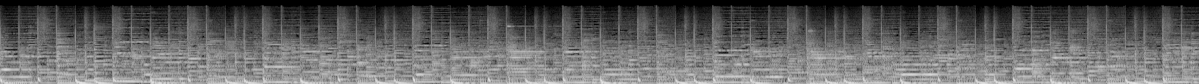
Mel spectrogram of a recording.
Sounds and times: drum 0:00.8 - 0:11.7

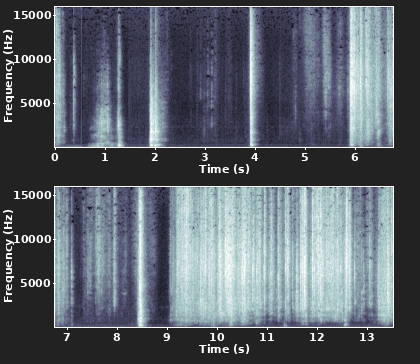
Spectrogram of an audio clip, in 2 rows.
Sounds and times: rummaging through drawers and papers 0:00.0 - 0:01.4
rummaging through drawers and papers 0:04.7 - 0:13.5

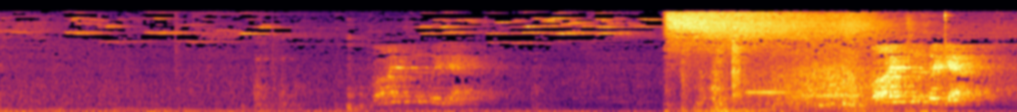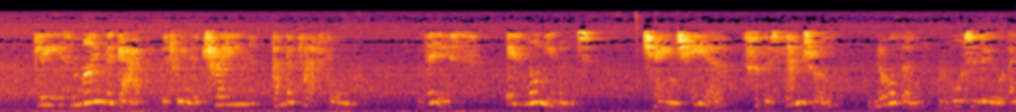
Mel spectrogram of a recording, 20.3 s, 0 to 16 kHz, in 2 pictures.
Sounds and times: Train 0:00.0 - 0:20.3
Announcement 0:03.7 - 0:04.9
Doors 0:06.6 - 0:12.2
Announcement 0:07.4 - 0:20.3

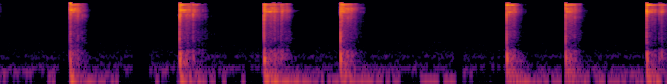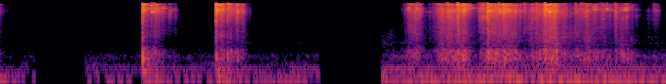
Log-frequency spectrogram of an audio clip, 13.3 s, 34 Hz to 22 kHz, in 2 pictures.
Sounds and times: Dropping small and large amounts of coins into a pile of coins 0:10.8 - 0:13.3

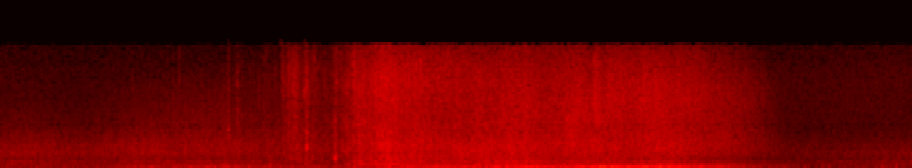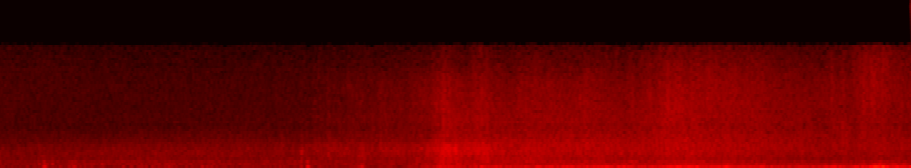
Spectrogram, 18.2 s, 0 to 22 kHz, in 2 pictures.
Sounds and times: waves 0:00.0 - 0:18.2

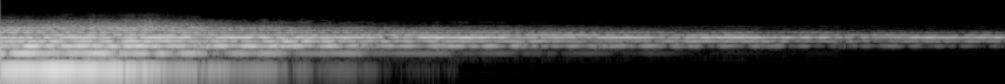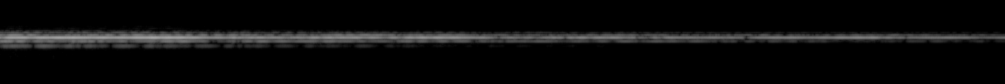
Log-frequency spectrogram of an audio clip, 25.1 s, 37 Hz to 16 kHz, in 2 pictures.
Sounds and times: foggy kind of horn 0:00.0 - 0:04.7

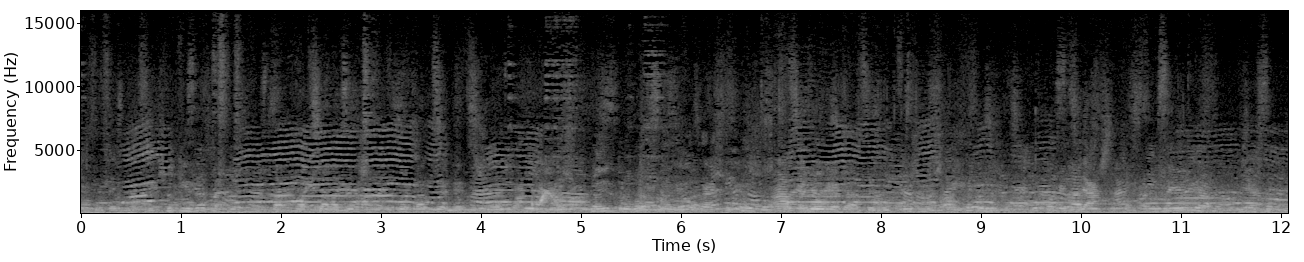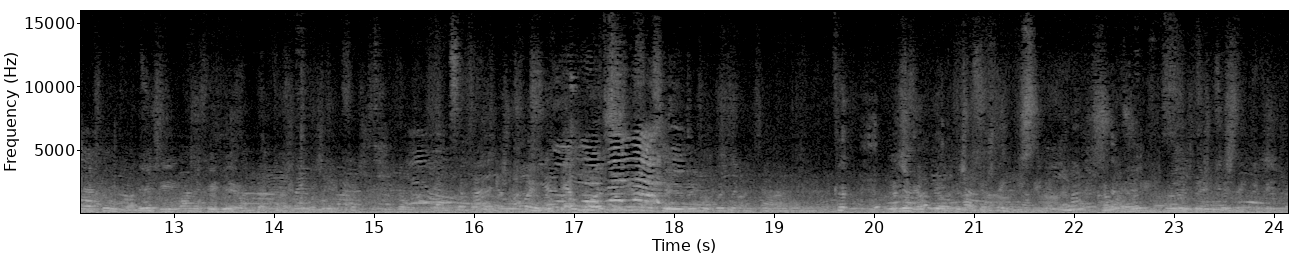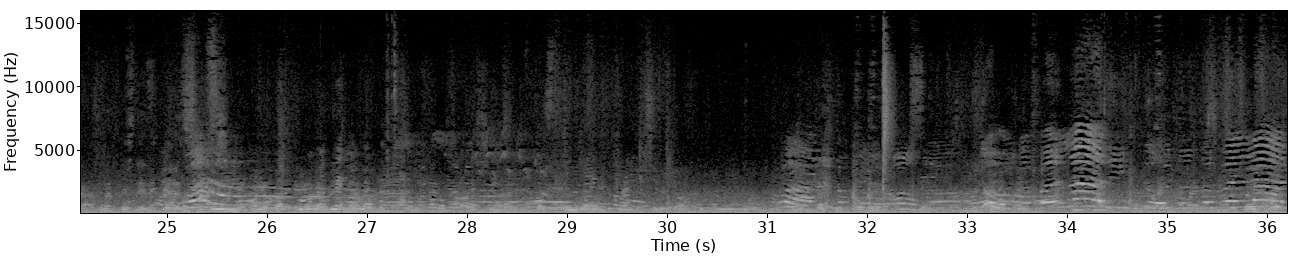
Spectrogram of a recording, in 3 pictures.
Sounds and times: people 0:00.0 - 0:36.2

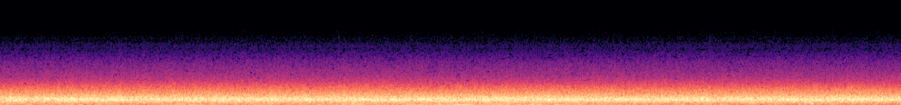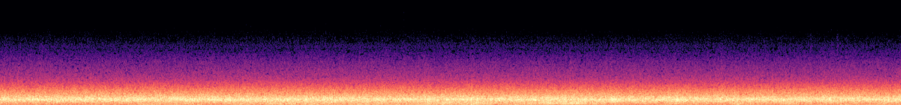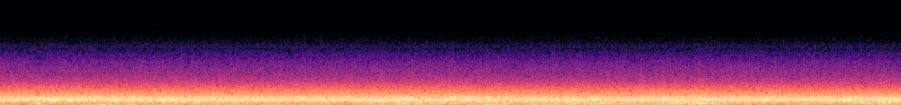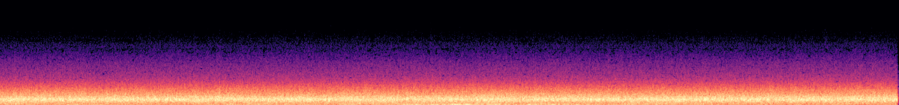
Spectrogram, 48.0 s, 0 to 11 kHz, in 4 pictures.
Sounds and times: wind 0:00.0 - 0:48.0

